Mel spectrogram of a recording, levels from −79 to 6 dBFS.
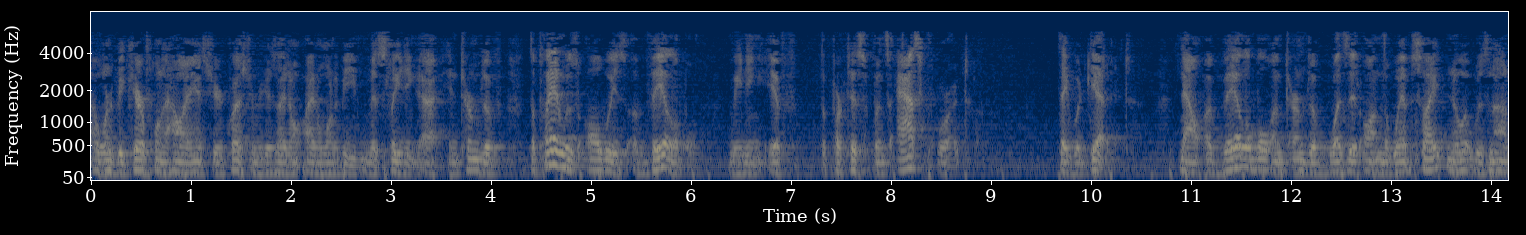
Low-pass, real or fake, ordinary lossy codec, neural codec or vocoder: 7.2 kHz; fake; MP3, 24 kbps; vocoder, 24 kHz, 100 mel bands, Vocos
